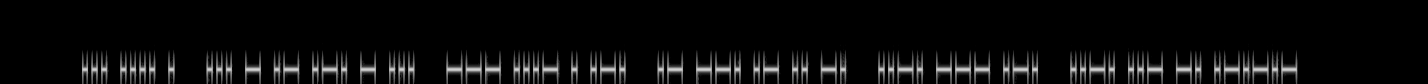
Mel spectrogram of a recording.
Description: Morse code, heard as a keyed tone, about 25 wpm, 700 Hz. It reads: SHE STARTS OVER AGAIN FOR FUN.
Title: Easy Phrases 25wpm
